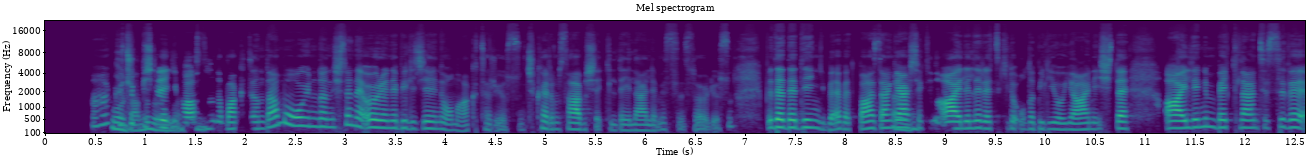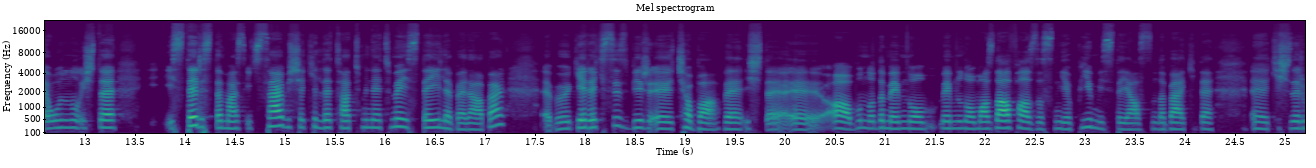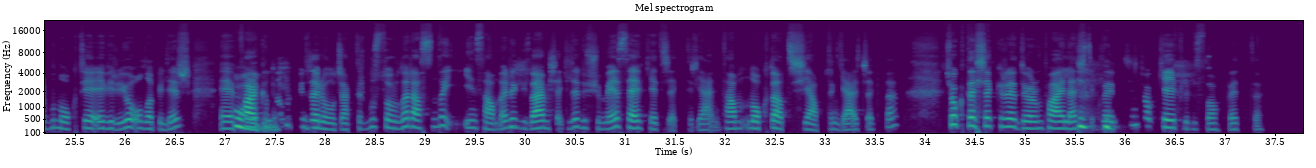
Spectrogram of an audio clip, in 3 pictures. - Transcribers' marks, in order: chuckle; chuckle; other background noise; tapping
- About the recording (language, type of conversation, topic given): Turkish, podcast, Hatalardan ders çıkarmak için hangi soruları sorarsın?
